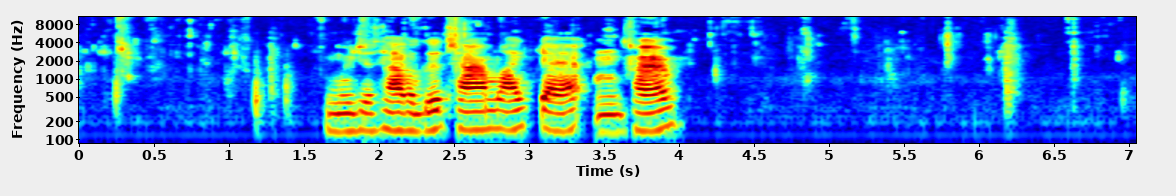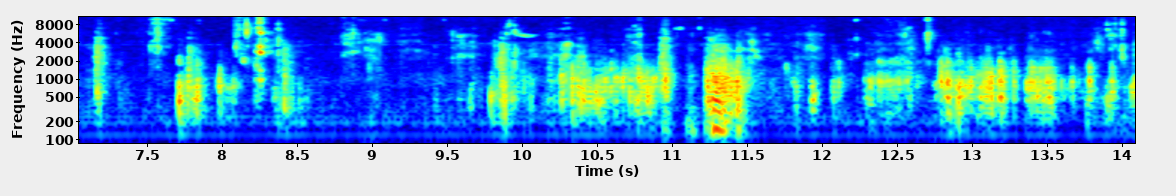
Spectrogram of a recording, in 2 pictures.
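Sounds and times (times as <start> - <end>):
person chewing food: 0.0 - 1.7, 4.0 - 14.0.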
